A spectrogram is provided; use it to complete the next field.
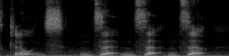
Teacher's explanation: not with a harsh थ sound, थ नहीं बोलना है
